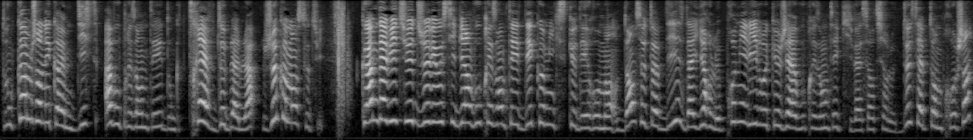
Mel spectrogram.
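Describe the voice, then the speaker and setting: A woman's voice: high voice, lively intonation, brisk, fairly bright tone. A woman presenting upcoming books in a casual vlog, enthusiastic and often repeating words for emphasis. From France. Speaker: book vlogger. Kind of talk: casual book review vlog.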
